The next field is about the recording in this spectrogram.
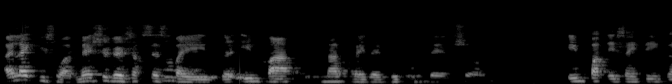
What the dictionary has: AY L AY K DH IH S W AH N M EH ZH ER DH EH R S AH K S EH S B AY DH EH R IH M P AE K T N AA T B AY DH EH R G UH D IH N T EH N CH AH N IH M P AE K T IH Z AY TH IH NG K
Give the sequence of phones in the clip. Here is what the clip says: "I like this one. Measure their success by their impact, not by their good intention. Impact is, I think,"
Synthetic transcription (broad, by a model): AY L AY K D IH S W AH N M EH SH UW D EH R S AH K S EH S B AY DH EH R IH M P AE K T N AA T B AY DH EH R G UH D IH N T EH N SH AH N IH M P AE K T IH S AY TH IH NG K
